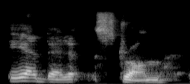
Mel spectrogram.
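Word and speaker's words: Erdeström: Erdestrom. You know, the Swedish O with the two dots over, it's Ö.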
